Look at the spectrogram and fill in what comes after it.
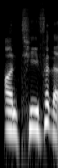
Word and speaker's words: Antifa: And we'll talk about Antifa, that's how you pronounce it, with a top academic who has studied them.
